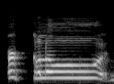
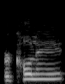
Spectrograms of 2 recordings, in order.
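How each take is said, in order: First: "Ercolo" said ER-ko-lo, ending in O; "Ercolo" read with a final O sound, unsure; first reading of the name. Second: "Ercole" said ER-ko-leh, ending in E; "Ercole" corrected with a final E sound; corrected name. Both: Real, not acted. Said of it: "Or Ercole".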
